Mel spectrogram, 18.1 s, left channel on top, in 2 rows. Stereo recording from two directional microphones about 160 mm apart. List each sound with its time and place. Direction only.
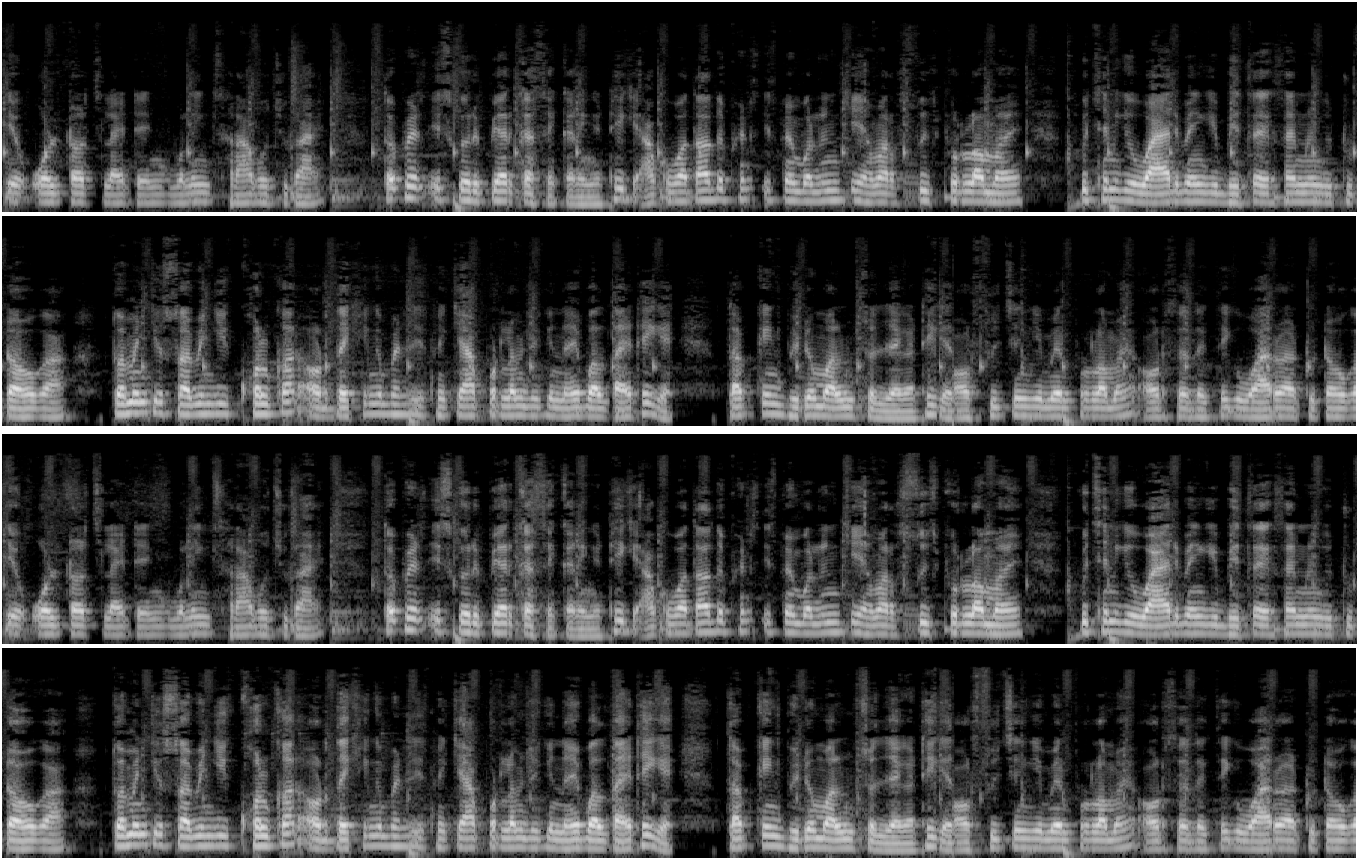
0.0 s speech: 15° right (ahead or behind)
1.6 s speech: centre (ahead or behind)
2.5 s speech: 15° right (ahead or behind)
7.2 s speech: 15° right (ahead or behind); by 11.1 s 30° right (ahead or behind)
11.2 s speech: 15° right (ahead or behind)
12.6 s a man's voice: 35° right (ahead or behind); by 18.0 s 10° right (ahead or behind)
